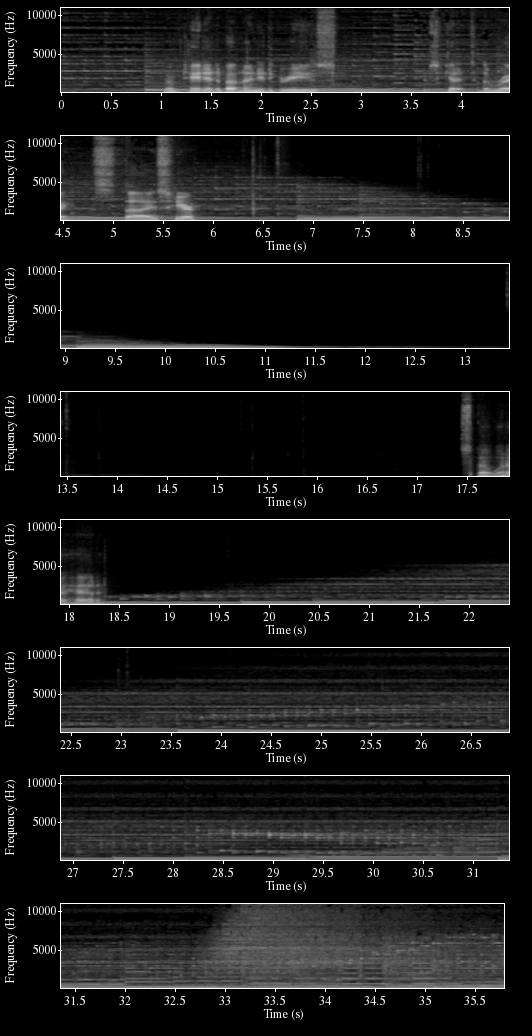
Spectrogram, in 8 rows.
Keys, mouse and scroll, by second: 2.6 s, 6.4 alt+z, 8.0 g, 13.8 s, 15.6 alt+z, 16.6 alt+z, 19.6 e, 23.3 ctrl+z, 24.0 s, 26.5 Tab, 26.9 click, 28.0 click, 28.6 click, 32.2 click, 35.6 Tab.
